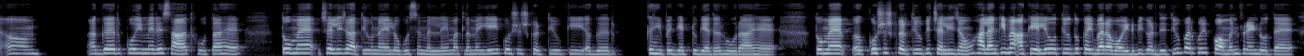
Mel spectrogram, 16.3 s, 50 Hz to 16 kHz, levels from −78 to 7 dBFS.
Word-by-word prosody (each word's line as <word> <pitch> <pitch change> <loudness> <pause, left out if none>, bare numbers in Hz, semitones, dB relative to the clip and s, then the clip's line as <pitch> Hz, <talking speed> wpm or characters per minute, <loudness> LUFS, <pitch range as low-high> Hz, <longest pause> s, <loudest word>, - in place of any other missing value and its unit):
अ, 230 - -6 0.2
म 235 -1 -10 0.7
अगर 260 +2 +1
कोई 265 0 0
मेरे 255 +1 0
साथ 225 -5 +4
होता 220 0 -5
है, 215 -2 -2 0.6
तो 280 0 +2
मैं 265 0 +2
चली 260 -2 +1
जाती 230 -4 +1
हूँ 230 0 -5
नए 215 -1 0
लोगों 210 0 -5
से 220 +1 -5
मिलने 205 -1 -5
मतलब 215 0 -7
मैं 220 0 -4
यही 230 +2 -1
कोशिश 245 -2 -4
करती 225 +1 -9
हूँ 220 -1 -8
कि 225 -2 -5
अगर 210 0 -7 0.4
कहीं 235 -2 -1
पे 225 - -2
गेट 215 0 -4
टुगेदर 205 -2 -2
हो 205 -1 -4
रहा 190 -1 0
है, 185 -1 -3 0.5
तो 250 - +1
मैं 245 0 +8
अ, 235 -2 -4
कोशिश 270 +1 +1
करती 250 -3 0
हूँ 250 - -3
कि 265 - -3
चली 235 -3 +1
जाऊँ। 220 +2 -2
हालाँकि 255 +1 +6
मैं 290 +1 +6
अकेले 250 0 +5
होती 270 0 -1
हूँ 265 - -1
तो 275 - -1
कई 255 -2 +4
बार 235 0 +4
अवॉइड 210 -2 +2
भी 230 - -4
कर 230 -1 -2
देती 215 +3 -5
हूँ 275 +1 -7
पर 300 -2 +1
कोई 290 0 -5
कॉमन 225 -1 +2
फ्रेंड 230 -2 0
होता 210 -1 -2
है, 200 0 -1
230 Hz, 220 wpm, -20 LUFS, 215-255 Hz, 0.7 s, मैं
